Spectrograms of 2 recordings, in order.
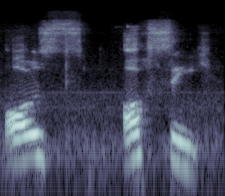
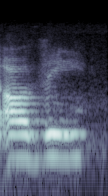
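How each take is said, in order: First: AUSSIE with a hissed S, not a Z; American-style mispronunciation. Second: AUSSIE with a buzzing Z, "Ozzie"; Z pronunciation. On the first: Retold or imitated. Australian mimicking Americans reading the word, AUSSIE with S sound. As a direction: say Aussie as spelt, "Oss-ee". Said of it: "a lot of Americans say". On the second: Shown as a demonstration. American showing how they say it, AUSSIE with Z sound. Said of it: "sounds like a Z".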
